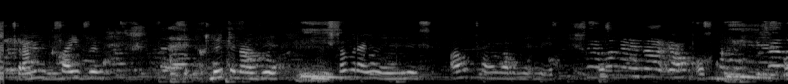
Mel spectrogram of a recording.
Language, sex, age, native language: Icelandic, male, 18-19, Icelandic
